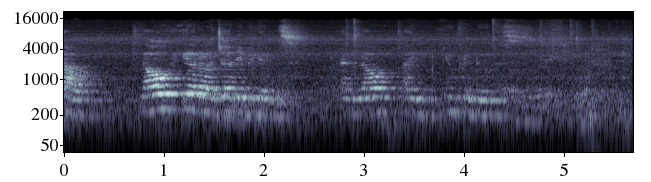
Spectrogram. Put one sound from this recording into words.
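A boy speaks loudly in a clear, performing voice.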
